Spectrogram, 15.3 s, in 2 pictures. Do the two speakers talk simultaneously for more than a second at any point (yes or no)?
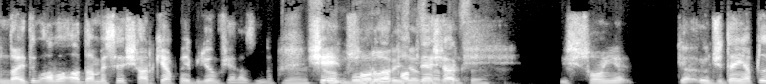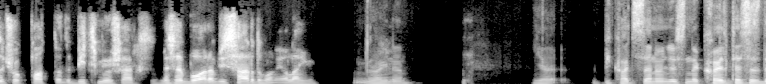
yes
